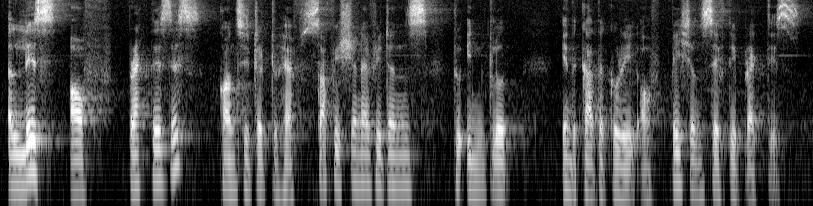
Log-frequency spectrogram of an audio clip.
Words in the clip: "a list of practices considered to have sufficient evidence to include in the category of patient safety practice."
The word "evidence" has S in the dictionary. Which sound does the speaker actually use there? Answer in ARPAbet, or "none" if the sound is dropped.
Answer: S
